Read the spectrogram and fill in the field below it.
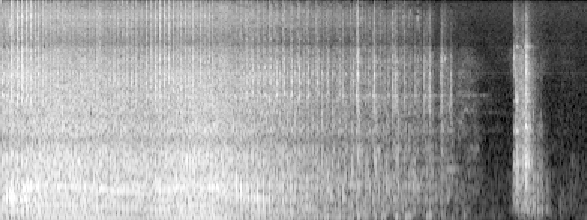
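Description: Honda lawn mower engine running after its carburetor was reinstalled: a loud, close, steady putter that wavers in speed, then winds down and stops, followed by a short clunk.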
